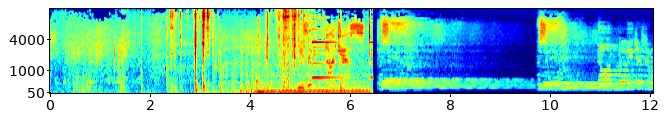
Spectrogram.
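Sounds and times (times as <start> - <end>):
car engine rumble inside cabin: 3.8 - 6.5.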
